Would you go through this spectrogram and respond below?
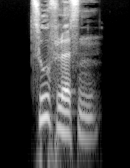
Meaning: dative plural of Zufluss
- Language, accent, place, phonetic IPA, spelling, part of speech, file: German, Germany, Berlin, [ˈt͡suːˌflʏsn̩], Zuflüssen, noun, De-Zuflüssen.ogg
